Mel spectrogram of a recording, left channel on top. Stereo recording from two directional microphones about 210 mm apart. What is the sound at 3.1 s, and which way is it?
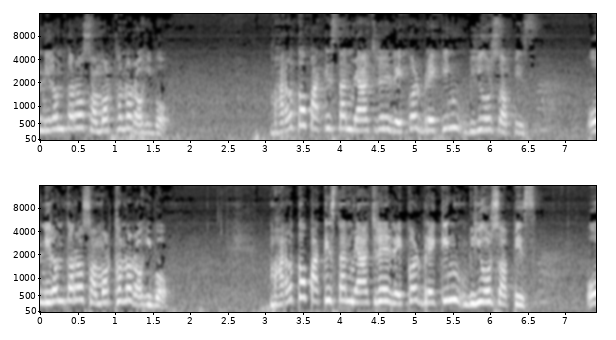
A woman's voice, 60° right (ahead or behind).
